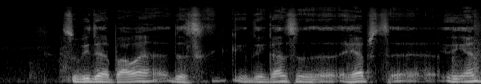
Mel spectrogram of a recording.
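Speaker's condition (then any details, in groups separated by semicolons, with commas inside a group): Parkinson's disease; now walks with crutches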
